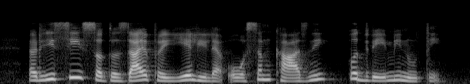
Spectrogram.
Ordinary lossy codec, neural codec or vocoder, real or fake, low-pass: none; codec, 16 kHz, 0.8 kbps, ZipCodec; fake; 7.2 kHz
